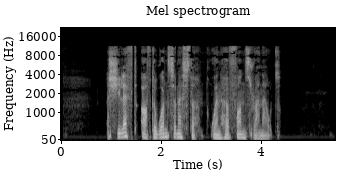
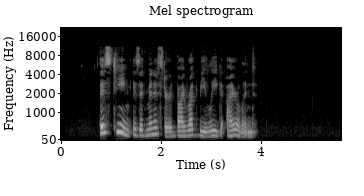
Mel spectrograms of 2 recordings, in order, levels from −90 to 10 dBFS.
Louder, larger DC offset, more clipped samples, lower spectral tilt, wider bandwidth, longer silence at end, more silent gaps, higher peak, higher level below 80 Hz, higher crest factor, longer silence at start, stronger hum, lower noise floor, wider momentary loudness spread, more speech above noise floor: first, -21 LUFS vs -29 LUFS; neither; neither; about the same, -4 dB/octave vs -3.5 dB/octave; about the same, 11.5 kHz vs 11.5 kHz; second, 1.1 s vs 1.7 s; neither; first, -2 dBFS vs -8 dBFS; first, -46 dBFS vs -86 dBFS; about the same, 20 dB vs 22 dB; first, 0.95 s vs 0.8 s; neither; about the same, -74 dBFS vs -76 dBFS; about the same, 13 LU vs 11 LU; first, 53 dB vs 47 dB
